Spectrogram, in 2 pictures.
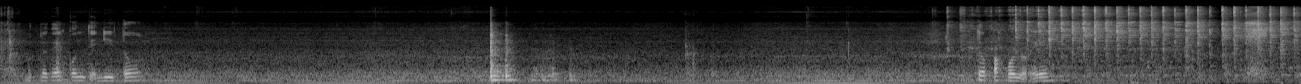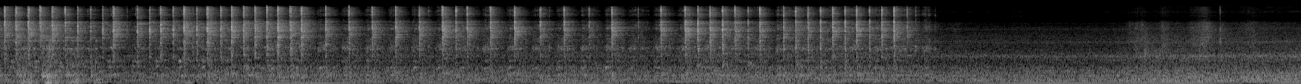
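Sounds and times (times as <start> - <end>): whisk clicking against metal pan: 9.5 - 22.4.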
